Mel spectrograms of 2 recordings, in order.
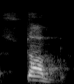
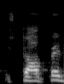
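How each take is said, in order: First: The ending is just a d sound. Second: The ending is said as an extra syllable. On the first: The speaker calls it right. "ईडी से एक ड जुड़ जाता है" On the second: The speaker calls it wrong. "ऐसा नहीं होता है"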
